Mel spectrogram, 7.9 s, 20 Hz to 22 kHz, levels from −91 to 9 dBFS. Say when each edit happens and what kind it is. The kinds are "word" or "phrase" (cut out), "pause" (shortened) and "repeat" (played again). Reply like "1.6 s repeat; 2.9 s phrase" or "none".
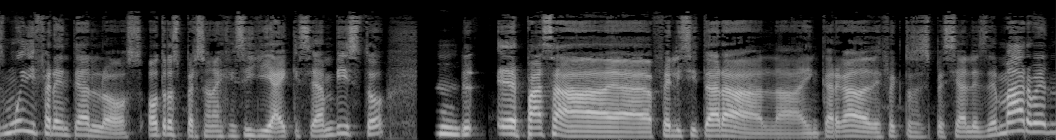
3.6 s pause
